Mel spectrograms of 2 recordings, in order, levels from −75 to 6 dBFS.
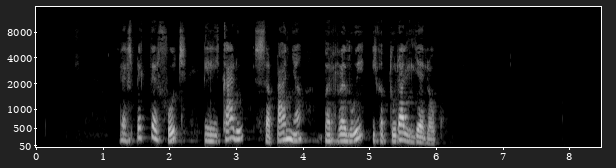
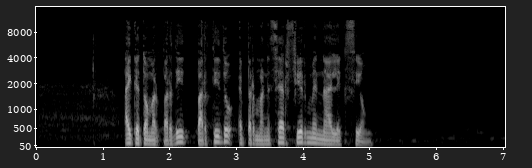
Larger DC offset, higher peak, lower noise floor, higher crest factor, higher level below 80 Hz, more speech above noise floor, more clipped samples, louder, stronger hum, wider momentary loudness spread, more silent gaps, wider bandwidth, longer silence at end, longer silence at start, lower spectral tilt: neither; about the same, -4 dBFS vs -6 dBFS; about the same, -76 dBFS vs -74 dBFS; about the same, 20 dB vs 22 dB; second, -74 dBFS vs -54 dBFS; first, 54 dB vs 49 dB; neither; first, -23 LUFS vs -26 LUFS; neither; first, 11 LU vs 8 LU; neither; about the same, 11.5 kHz vs 11.5 kHz; first, 2.5 s vs 2 s; about the same, 1.25 s vs 1.3 s; about the same, -6 dB/octave vs -6 dB/octave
